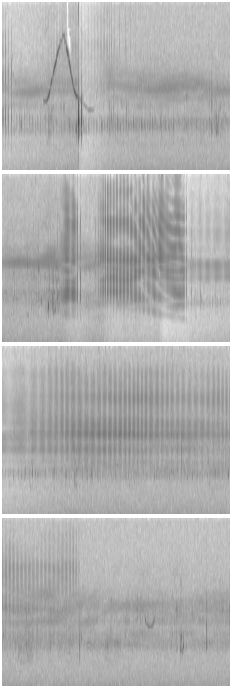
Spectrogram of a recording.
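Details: Wild bottlenose dolphin gives a high, sweeping whistle over a steady hiss, then bursts of broadband clicking.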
